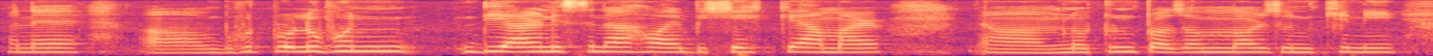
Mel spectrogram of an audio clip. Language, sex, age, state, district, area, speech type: Assamese, female, 18-30, Assam, Sonitpur, rural, spontaneous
